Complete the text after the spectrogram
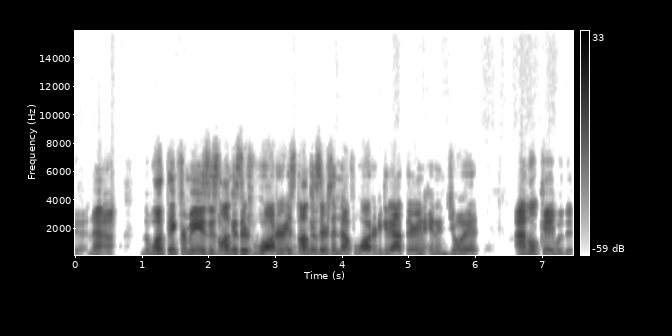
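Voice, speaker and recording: Recorded dry and close with no echo, a man talks fairly quickly at a fairly high pitch, with very wide pitch swings and big shifts in loudness. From New Mexico. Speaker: fishing guide. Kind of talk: casual chat.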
